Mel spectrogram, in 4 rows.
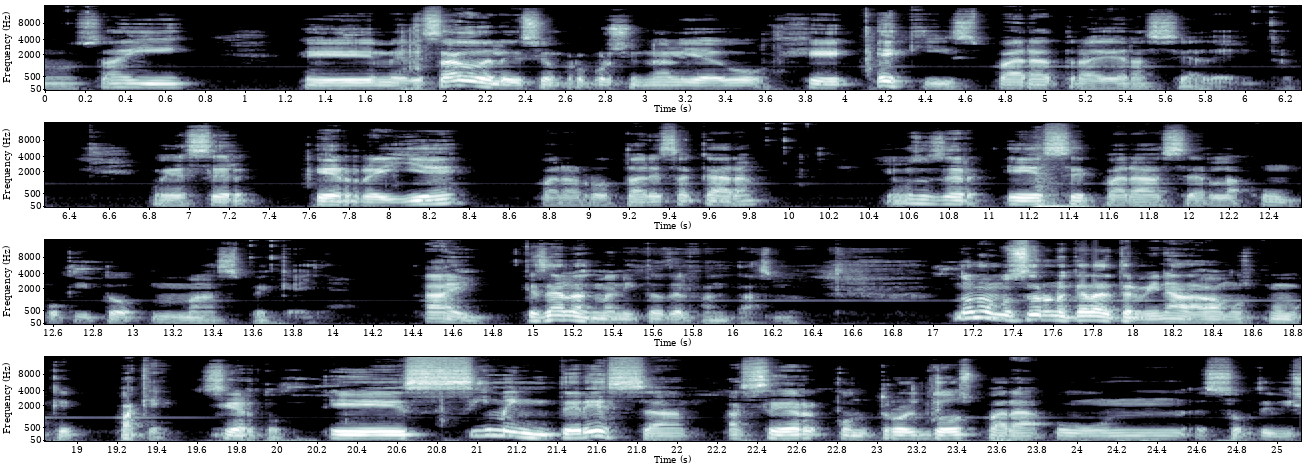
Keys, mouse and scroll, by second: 0.7 click, 2.4 o, 4.2 g, 4.7 x, 6.7 click, 8.2 r, 8.5 y, 10.5 click, 11.5 s, 14.2 click, 14.6-15.9 middle drag, 21.5 Tab, 22.0-23.2 drag, 23.8 ctrl+2, 24.6 middle click, 24.6-25.1 drag.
